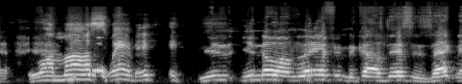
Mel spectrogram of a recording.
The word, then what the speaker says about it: Ramaswamy: She has some, and right now, her thing, what she's talking about right now, is this other candidate, Ramawhammy. I don't know how to pronounce his name. Ramaswamy.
